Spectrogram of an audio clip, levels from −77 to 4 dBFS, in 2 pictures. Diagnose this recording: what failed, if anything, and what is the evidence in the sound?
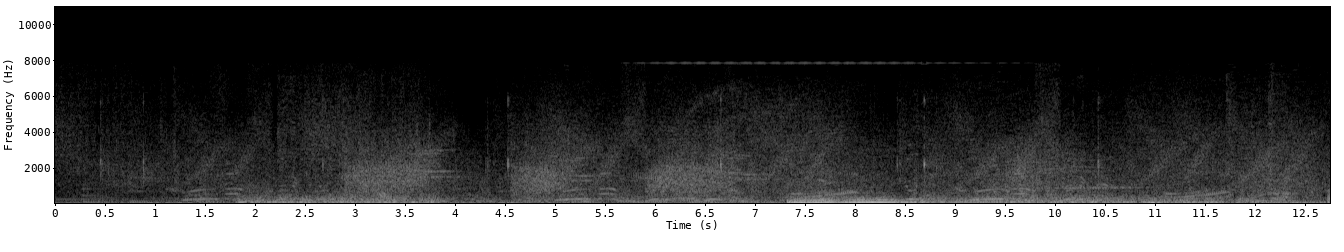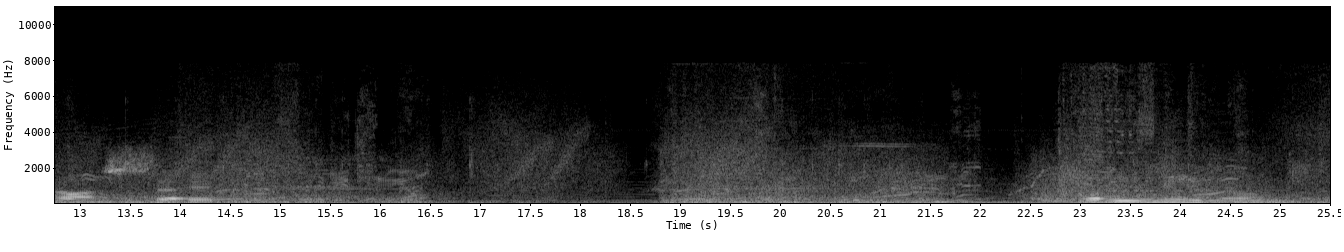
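Wrong sample rate, present from start to finish at the playback stage. Everything runs at half speed and sits a full octave low, 12 semitones down, with tempo and pitch dropping together by the same ratio. That locked pairing means the samples were clocked out more slowly than they were captured, with no rate conversion. A factor of exactly 0.5 fits material recorded at 44.1 kHz being played back at about 22 kHz.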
